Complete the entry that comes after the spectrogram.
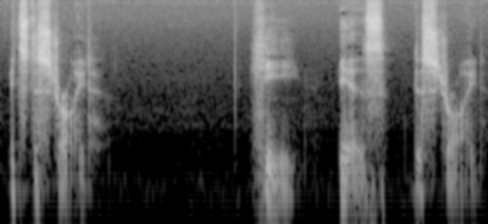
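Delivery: slow, breathy whisper of a grave word; solemn whispered reveal; hushed whisper. Acted. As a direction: let it drop to a whisper. Dramatic reveal of verse word.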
